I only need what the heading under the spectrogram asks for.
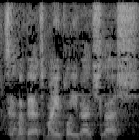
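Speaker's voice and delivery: ordinary talk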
